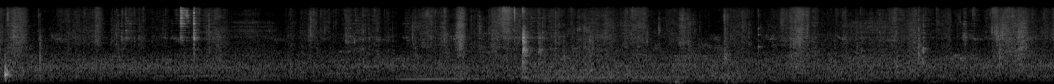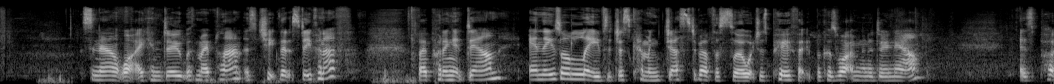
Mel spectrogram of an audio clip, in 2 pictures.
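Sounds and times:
trowel scraping soil: 0.0s - 10.6s.

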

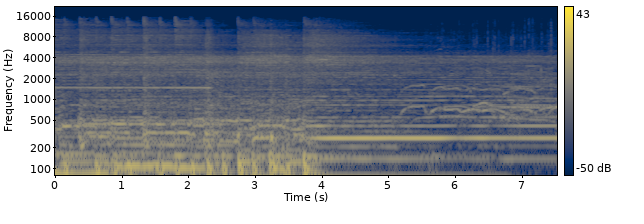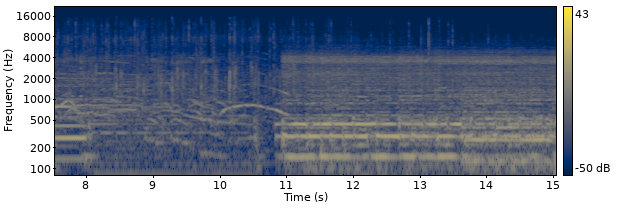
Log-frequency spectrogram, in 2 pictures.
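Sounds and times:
wavering guitar tones: 0.0s - 7.7s, 10.9s - 15.0s
rock band playing live: 0.0s - 8.1s, 10.8s - 15.0s.

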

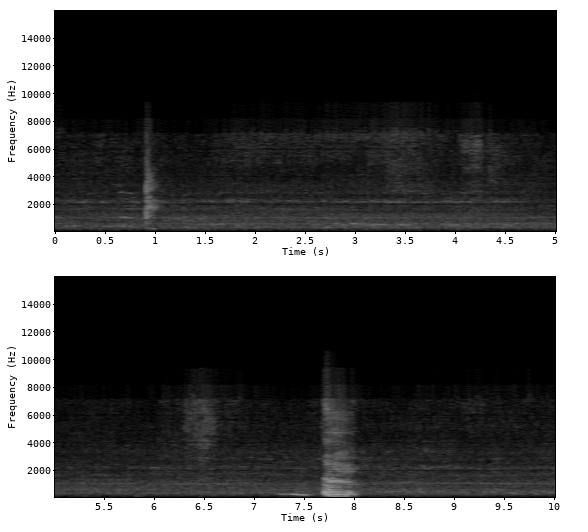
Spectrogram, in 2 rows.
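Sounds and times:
harsh cough: 7.7s - 8.1s
person clearing throat: 7.7s - 8.1s.

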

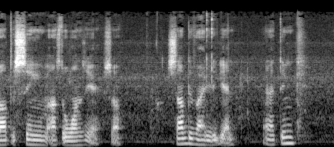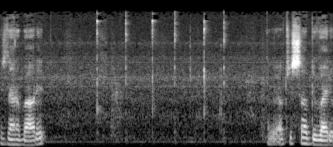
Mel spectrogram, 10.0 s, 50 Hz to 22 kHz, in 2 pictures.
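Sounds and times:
low electrical hum: 0.0s - 10.0s
computer mouse clicks: 6.5s - 8.5s.

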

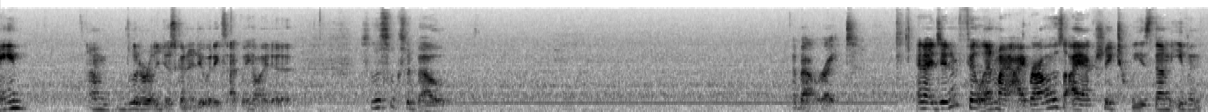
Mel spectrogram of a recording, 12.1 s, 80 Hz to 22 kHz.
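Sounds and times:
faint hum: 0.0s - 12.0s
room hiss: 0.0s - 12.0s.

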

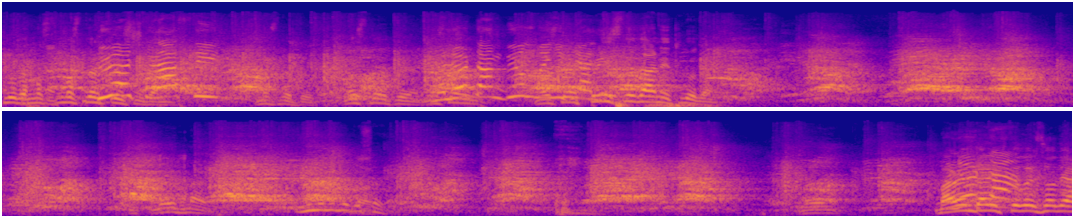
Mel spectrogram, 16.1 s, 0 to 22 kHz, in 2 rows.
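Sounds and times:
audience chanting in rhythm: 0.0s - 4.7s, 5.3s - 15.1s
massed shout: 3.9s - 15.4s.

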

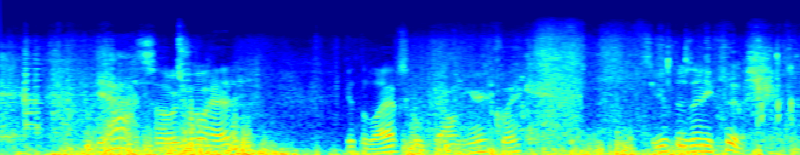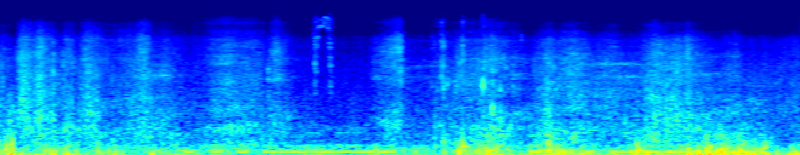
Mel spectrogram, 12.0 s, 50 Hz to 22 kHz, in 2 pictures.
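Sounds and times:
faint low hum: 3.2s - 12.0s
clothing rustling: 3.4s - 11.7s.

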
